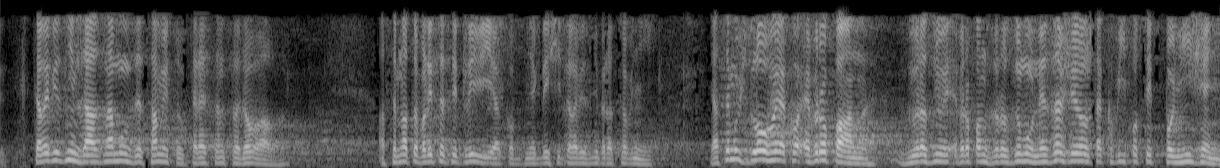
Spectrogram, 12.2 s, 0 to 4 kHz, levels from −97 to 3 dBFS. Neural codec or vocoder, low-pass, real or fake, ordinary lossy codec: none; 3.6 kHz; real; AAC, 16 kbps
